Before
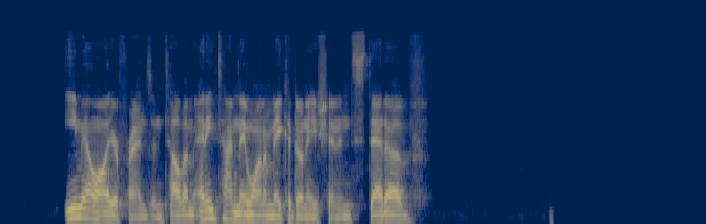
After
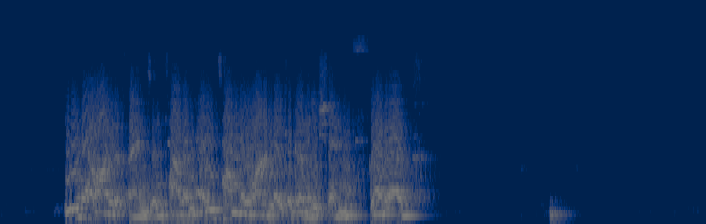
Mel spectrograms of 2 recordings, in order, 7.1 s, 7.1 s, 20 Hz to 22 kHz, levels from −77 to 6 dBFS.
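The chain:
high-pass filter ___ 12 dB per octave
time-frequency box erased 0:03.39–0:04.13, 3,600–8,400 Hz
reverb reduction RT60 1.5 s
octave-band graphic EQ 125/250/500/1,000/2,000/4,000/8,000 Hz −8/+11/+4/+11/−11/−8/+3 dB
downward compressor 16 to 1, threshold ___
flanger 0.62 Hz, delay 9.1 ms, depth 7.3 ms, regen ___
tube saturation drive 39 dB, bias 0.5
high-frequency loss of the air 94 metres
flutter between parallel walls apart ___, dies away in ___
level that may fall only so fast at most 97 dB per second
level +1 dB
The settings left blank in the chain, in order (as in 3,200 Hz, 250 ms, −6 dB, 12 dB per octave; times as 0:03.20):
66 Hz, −17 dBFS, −8%, 8 metres, 0.41 s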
